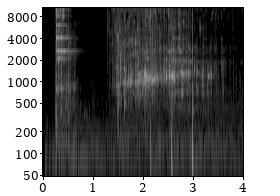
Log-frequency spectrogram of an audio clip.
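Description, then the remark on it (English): A brief glassy clink, then a steady stream of liquid pouring into a glass for a few seconds, close up and fairly loud, with no voices. “And now, let's pour ourselves a conversation.”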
